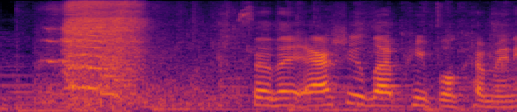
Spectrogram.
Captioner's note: rubber duck squeaking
